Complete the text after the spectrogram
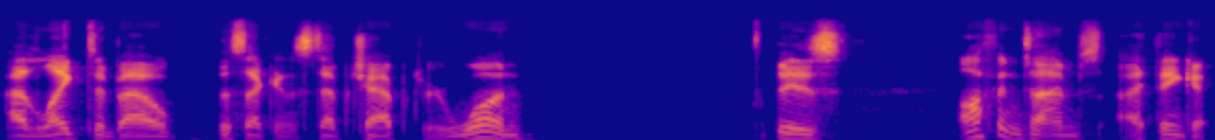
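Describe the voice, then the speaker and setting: A man's voice: medium pitch, takes it slowly, sharp tone, breathy edge, no room sound. A man co-hosting a music review podcast, chatting in an easygoing way with small hesitations. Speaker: podcast co-host. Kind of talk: casual music review chat.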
